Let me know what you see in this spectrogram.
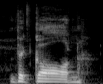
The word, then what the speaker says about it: Gorn: She noticed the crone egg. Is it how you pronounce it? – The Gorn. – The Gorn egg, that's correct.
